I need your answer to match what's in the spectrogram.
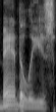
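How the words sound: The name is pronounced with English sounds. "here in uh, North American English, we're calling him Mandolese"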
